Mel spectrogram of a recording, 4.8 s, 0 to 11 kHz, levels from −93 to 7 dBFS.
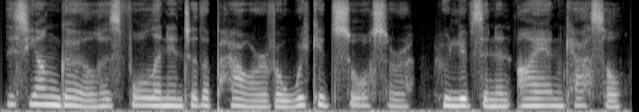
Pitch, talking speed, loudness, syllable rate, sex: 205 Hz, 225 wpm, -18 LUFS, 6.1 syllables/s, female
